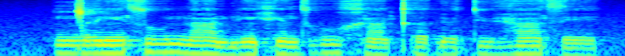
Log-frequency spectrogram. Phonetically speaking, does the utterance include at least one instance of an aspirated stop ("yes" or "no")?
yes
